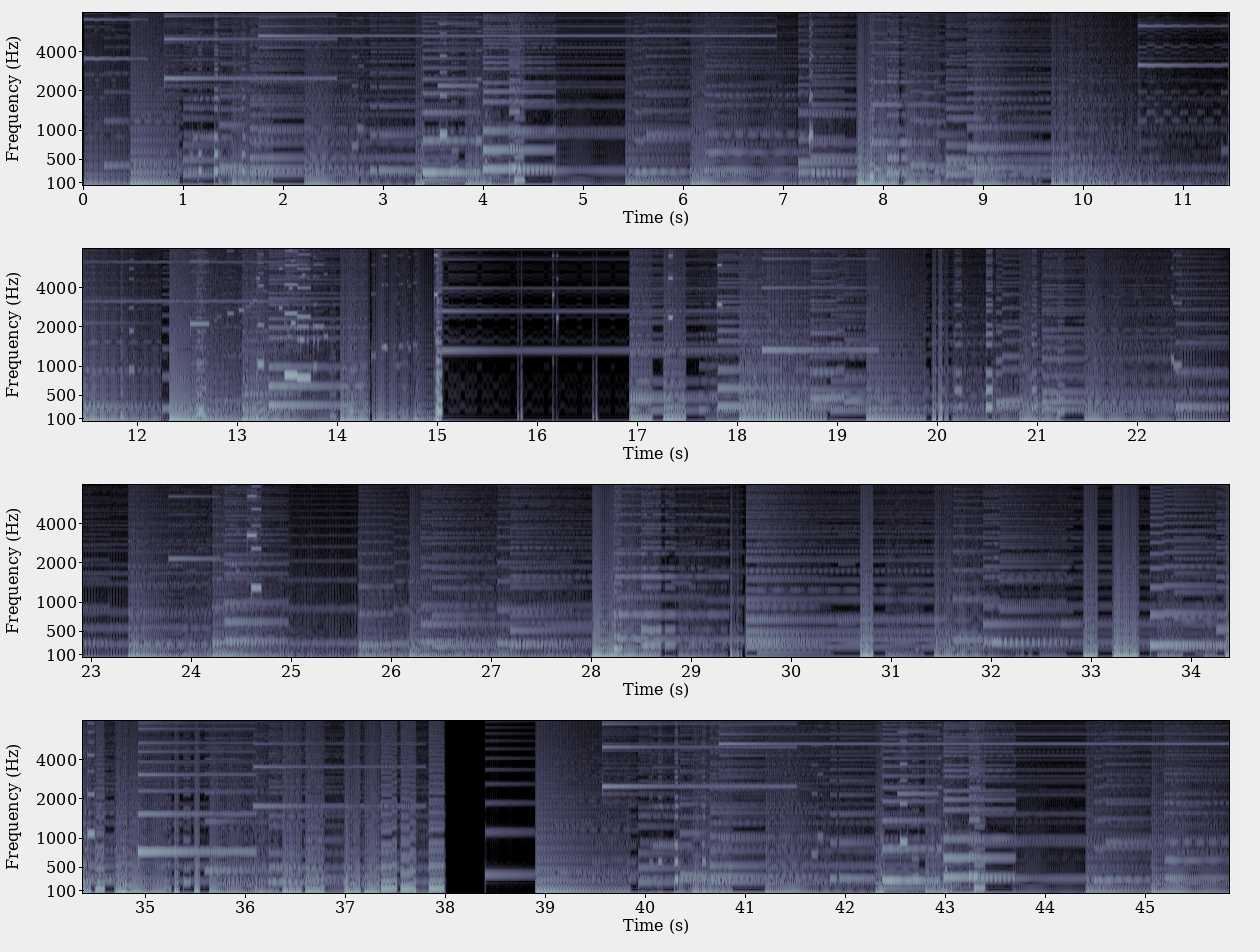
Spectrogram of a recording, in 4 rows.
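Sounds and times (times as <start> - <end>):
game background music loop: 0.0 - 45.8.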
